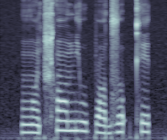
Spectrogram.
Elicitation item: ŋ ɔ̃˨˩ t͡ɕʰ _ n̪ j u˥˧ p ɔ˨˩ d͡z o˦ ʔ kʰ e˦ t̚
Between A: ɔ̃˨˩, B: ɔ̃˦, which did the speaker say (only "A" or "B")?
B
